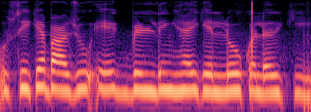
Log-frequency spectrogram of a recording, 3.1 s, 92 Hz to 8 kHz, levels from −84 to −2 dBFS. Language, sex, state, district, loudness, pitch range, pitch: Hindi, female, Uttar Pradesh, Jyotiba Phule Nagar, -19 LUFS, 205-220 Hz, 215 Hz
